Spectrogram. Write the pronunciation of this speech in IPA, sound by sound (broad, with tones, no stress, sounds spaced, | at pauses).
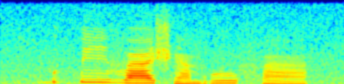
ɡ͡b ə˦ k͡p eː˦ v aː˧ ʃ ã˨ b oː˦ f ã˨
